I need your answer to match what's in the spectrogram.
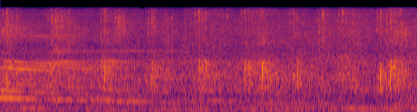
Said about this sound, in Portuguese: Uma salva de palmas para você!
